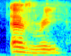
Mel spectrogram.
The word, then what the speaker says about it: every: good uh next is the word every now here you pronounced an f sound saying f free okay make a vibration in your throat here ev every every good good nice job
